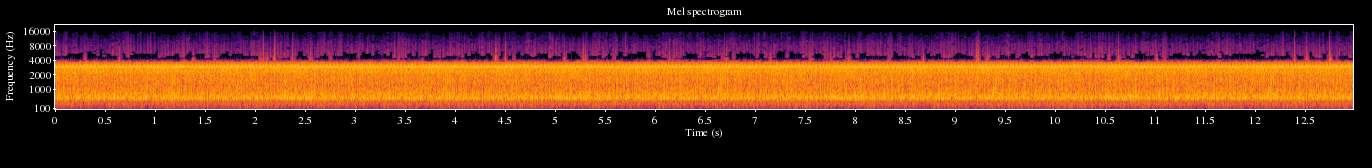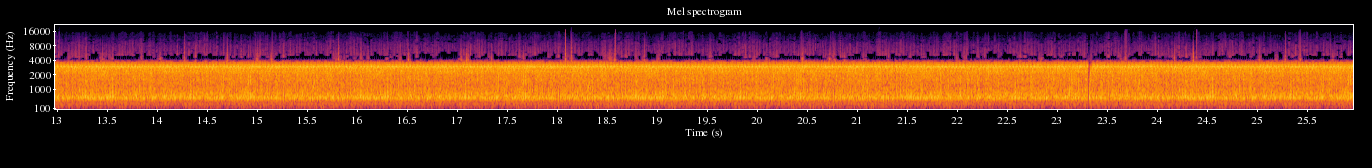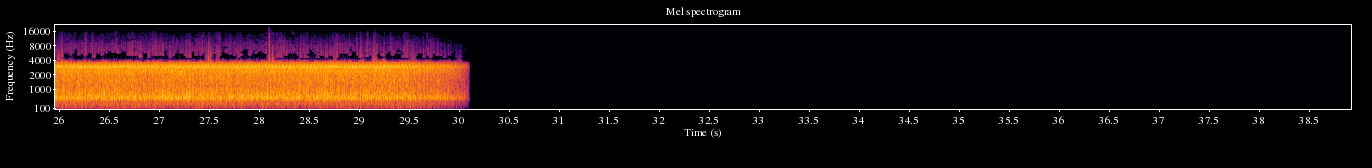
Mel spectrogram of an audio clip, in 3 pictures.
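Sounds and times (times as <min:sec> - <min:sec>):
electronic static hiss: 0:00.0 - 0:30.1.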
